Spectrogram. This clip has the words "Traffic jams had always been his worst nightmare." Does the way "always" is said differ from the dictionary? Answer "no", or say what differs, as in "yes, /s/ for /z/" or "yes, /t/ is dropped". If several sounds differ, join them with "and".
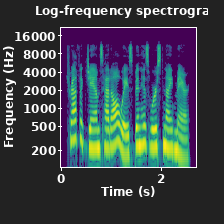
no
